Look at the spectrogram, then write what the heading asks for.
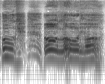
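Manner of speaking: high, loud, frantic mock wailing; hammed-up terror crying to the Lord; panicked disciples. Frightened disciples crying out to the Lord, hammed-up wails.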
